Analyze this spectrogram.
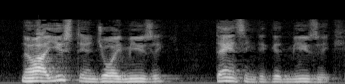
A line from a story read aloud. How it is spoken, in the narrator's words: Charles said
